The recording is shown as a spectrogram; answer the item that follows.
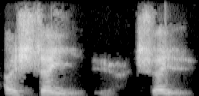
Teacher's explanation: Jadi saat membunyikan ya itu lidah kita terangkat ya. Tengah-tengah lidahnya.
